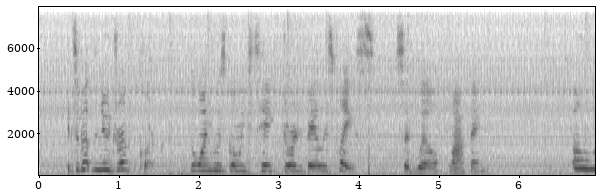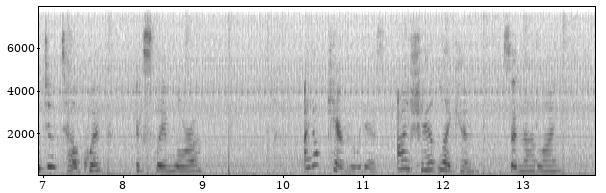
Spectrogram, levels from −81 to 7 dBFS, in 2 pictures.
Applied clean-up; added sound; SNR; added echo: none; Waves, surf + Idling; 11 dB; none.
